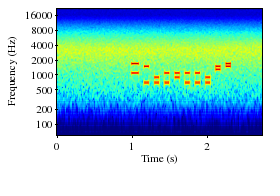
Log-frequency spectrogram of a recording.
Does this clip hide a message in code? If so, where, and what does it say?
Yes: multi-frequency trunk signalling (R1, as on North American trunks) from 1.0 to 2.3 s, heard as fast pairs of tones, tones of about 70 ms, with phone line noise. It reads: KP 71232210 ST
